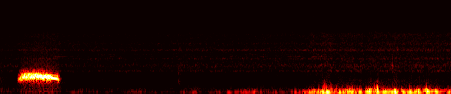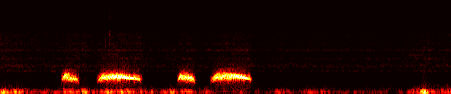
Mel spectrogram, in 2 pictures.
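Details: Spotted dove with quick cooing: a single mellow coo, a few seconds of low rumbling noise, then a brisk burst of four soft coos, short and long notes alternating.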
